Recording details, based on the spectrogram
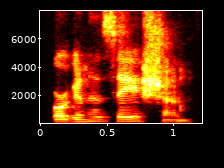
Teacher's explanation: see really here the rhythm of that word baba baba baba short short short long short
